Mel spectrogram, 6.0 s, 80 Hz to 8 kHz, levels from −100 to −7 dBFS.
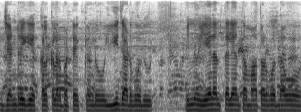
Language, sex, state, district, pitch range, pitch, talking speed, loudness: Kannada, male, Karnataka, Bellary, 130-140 Hz, 135 Hz, 110 wpm, -17 LUFS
